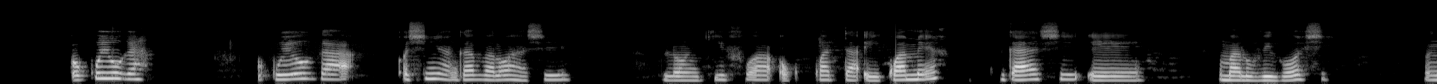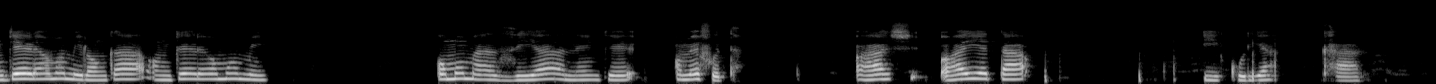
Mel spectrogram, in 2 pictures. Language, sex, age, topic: Oshiwambo, female, 18-24, agriculture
